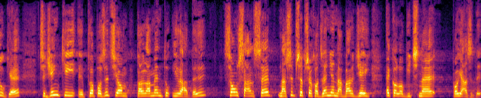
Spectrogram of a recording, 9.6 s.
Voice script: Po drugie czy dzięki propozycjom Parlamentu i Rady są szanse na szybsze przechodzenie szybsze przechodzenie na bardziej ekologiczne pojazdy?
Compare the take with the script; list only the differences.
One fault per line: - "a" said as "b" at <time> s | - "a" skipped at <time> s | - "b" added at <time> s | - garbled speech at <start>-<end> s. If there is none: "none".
- "szybsze przechodzenie" skipped at 6.7 s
